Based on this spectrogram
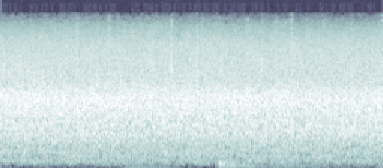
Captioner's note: applause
